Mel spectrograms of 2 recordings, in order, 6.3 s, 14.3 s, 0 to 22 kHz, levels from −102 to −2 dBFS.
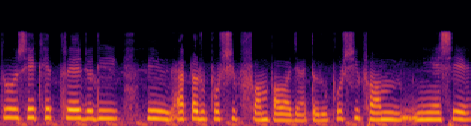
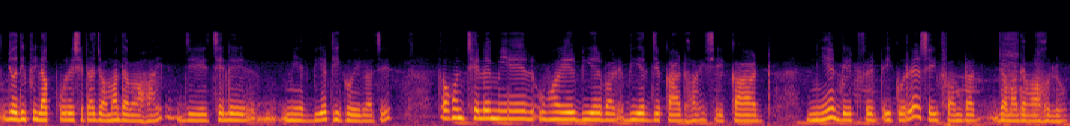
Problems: background conversations at intervals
